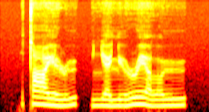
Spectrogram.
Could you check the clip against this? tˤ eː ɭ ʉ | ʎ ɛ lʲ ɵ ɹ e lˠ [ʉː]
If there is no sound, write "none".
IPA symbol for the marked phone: ʉː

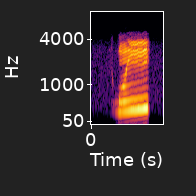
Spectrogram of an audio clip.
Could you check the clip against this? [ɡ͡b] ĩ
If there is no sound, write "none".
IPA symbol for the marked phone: ɡʷ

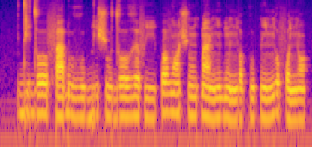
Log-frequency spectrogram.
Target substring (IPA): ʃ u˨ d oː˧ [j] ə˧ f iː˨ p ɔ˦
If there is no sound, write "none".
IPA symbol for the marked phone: ɣ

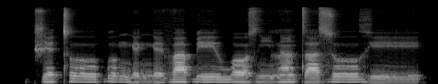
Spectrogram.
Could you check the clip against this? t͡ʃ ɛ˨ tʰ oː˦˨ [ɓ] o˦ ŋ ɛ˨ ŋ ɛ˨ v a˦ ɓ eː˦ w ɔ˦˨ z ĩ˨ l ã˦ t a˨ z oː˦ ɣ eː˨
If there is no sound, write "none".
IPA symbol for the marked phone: ɓ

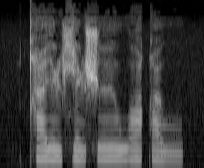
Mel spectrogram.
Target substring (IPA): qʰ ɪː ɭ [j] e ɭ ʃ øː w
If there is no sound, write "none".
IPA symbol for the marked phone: ç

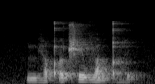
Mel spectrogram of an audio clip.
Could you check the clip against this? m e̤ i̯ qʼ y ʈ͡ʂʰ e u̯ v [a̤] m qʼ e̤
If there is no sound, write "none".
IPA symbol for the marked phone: a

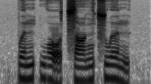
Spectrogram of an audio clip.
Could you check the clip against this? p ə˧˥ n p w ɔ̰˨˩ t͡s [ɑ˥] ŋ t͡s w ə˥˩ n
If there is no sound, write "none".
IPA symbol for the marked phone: ɑ˧˥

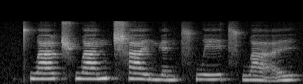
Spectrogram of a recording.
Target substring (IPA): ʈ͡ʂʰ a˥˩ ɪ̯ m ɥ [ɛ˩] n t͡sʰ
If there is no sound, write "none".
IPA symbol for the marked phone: ɛ˩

